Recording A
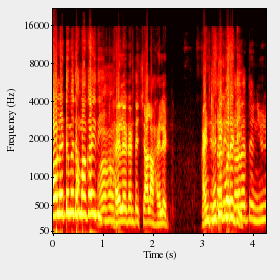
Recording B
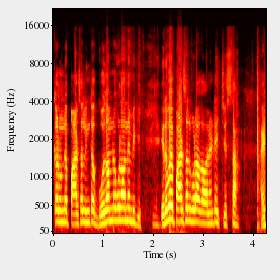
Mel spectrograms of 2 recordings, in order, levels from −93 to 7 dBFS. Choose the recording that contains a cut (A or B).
A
